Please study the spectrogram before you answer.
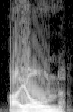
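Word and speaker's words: αἰών: you go to it this is the pronunciation Strong's G 165 I own I own as in I own your ass it says forever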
